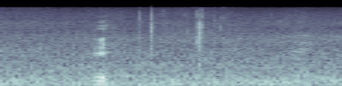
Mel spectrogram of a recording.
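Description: Steady background noise of road traffic, with a brief vocal sound about two-thirds of a second in and two faint clicks soon after.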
